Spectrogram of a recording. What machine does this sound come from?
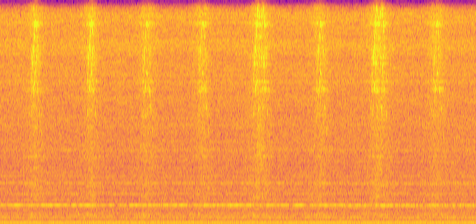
slide rail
